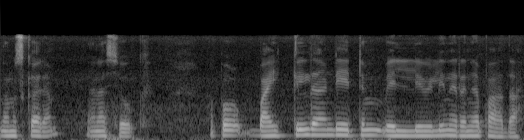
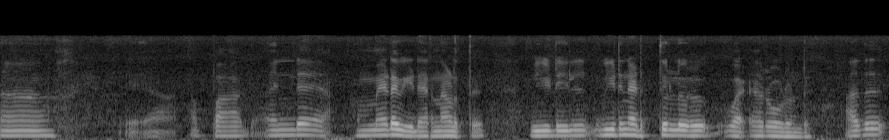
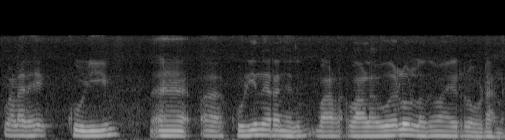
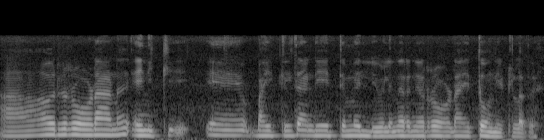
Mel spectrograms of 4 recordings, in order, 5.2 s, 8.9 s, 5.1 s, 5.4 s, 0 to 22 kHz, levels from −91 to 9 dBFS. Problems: low volume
